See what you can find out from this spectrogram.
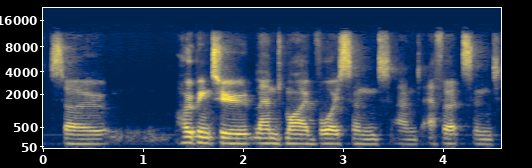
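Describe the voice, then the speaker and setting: A man's voice: lowish voice, flat delivery, slow, a little mellow. A middle-aged man introducing himself as an investor on a remote panel. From Hawaii, United States.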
